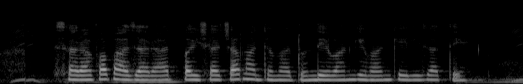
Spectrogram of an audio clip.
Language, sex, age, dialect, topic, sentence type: Marathi, female, 18-24, Standard Marathi, banking, statement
